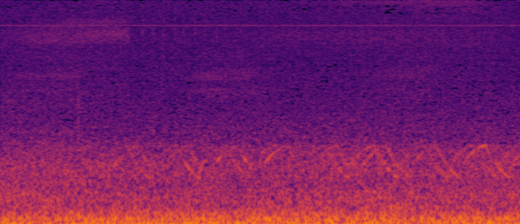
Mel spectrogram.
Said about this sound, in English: And you might also hear a siren in the distance.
